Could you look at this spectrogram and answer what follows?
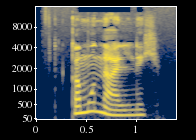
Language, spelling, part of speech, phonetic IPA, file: Russian, коммунальный, adjective, [kəmʊˈnalʲnɨj], Ru-коммунальный.ogg
- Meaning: communal, public, municipal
